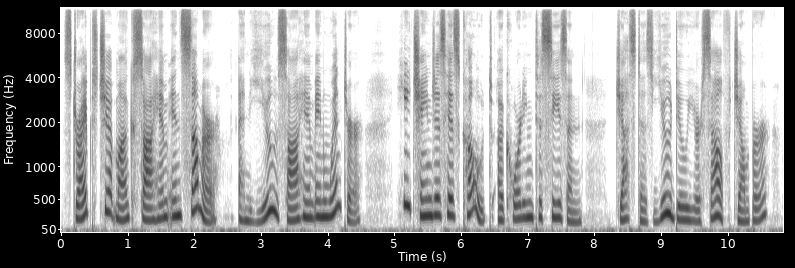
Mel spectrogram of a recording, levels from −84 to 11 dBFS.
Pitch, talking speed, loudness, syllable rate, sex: 220 Hz, 140 wpm, -18 LUFS, 3.8 syllables/s, female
